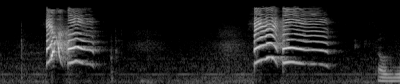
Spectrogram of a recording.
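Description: A squeaky ball dog toy is squeezed by hand and gives two short bursts of loud, high squeaks, about half a second in and again about two and a half seconds in.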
